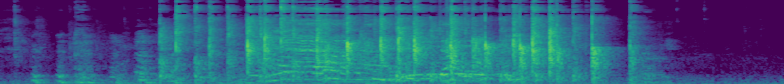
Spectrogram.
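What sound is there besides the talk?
audience clapping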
